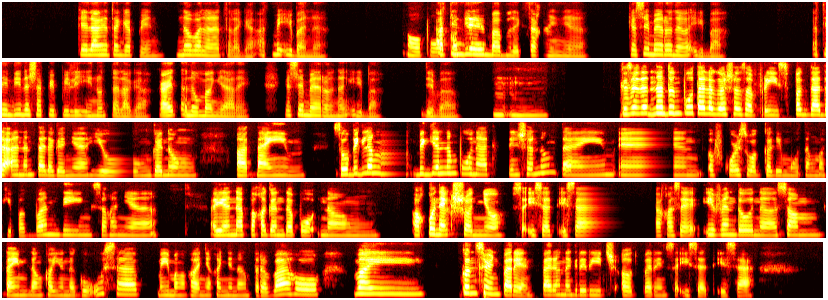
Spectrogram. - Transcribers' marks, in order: distorted speech; static; "phase" said as "phrase"; tapping
- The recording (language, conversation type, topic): Filipino, advice, Paano ako makikipag-usap nang malinaw at tapat nang hindi nakakasakit?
